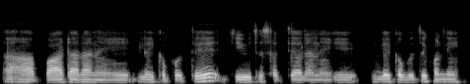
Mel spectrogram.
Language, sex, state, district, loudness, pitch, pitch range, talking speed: Telugu, male, Telangana, Nalgonda, -20 LUFS, 110 Hz, 110-115 Hz, 100 wpm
